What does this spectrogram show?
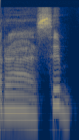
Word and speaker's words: راسب: فهو راسب, and it rhymes with مالك, owner.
